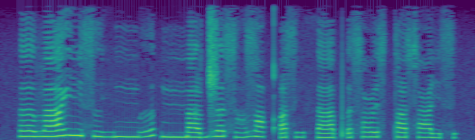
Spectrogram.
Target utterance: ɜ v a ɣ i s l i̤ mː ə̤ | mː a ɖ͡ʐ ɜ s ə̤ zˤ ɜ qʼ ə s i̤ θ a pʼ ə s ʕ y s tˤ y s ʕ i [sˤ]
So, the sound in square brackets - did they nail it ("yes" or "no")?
no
